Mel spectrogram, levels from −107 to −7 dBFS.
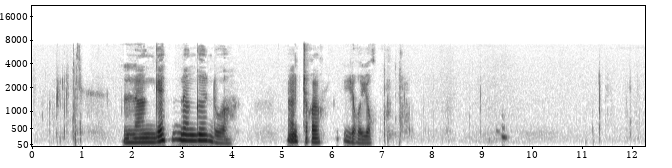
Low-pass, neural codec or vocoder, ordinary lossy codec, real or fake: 7.2 kHz; none; Opus, 64 kbps; real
